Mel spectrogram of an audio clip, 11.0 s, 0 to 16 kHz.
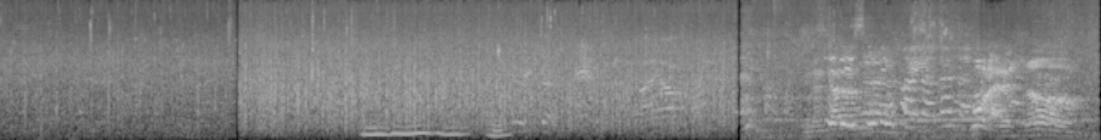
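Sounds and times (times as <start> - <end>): rain falling: 0.0 - 11.0
man's low voice: 3.6 - 5.4.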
